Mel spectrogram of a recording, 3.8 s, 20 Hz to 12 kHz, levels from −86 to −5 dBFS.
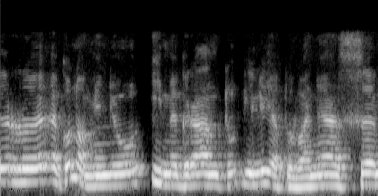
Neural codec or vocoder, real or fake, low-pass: none; real; 7.2 kHz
